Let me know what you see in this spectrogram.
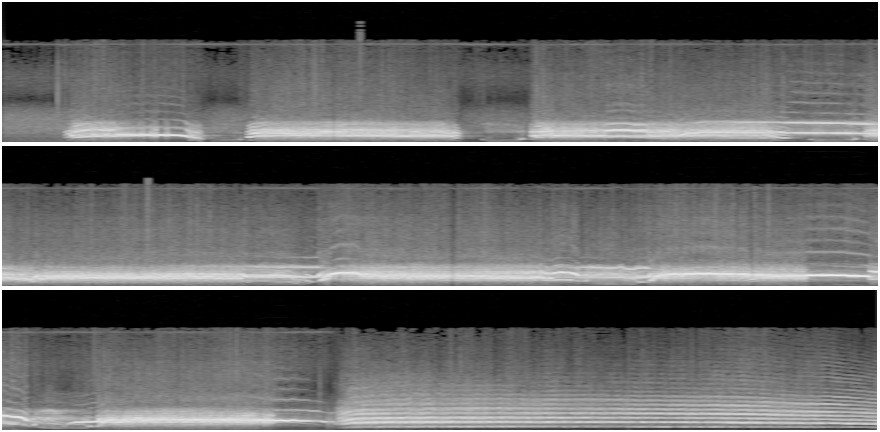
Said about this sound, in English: Don't be embarrassed about opening your mouth and letting rip with all you've got, because the person in the seat right next to you will probably be screaming too.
